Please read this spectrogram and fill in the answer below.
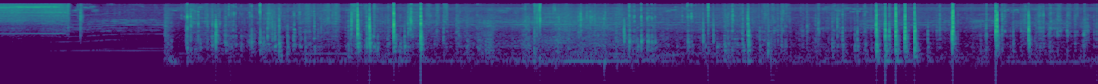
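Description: A cordless drill cutting plastic trim stops, and its motor whine winds down in pitch within the first second and a half. Then comes a run of irregular clicks, taps and rustles from car interior trim being handled, loudest about four seconds in and again near nine seconds.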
